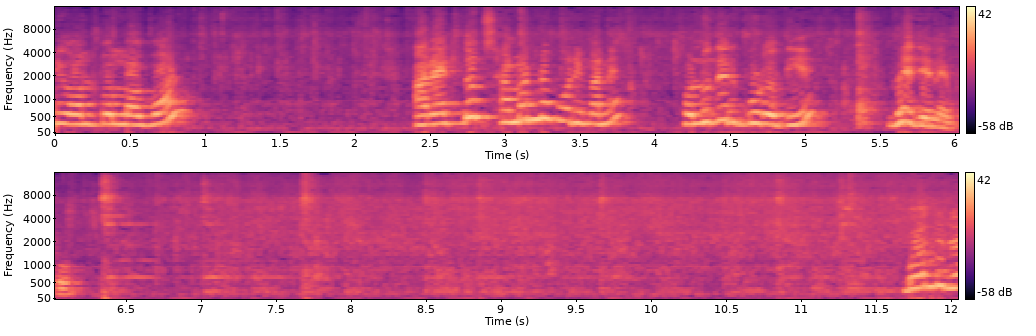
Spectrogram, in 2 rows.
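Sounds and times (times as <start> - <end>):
okra frying in oil: 0.0 - 12.0.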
